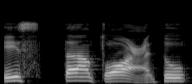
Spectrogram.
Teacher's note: تو، استطاعت، یہاں پر تا اور طا میں فرق کریں گے، تا بریک پڑھی جاتی ہے اور طا کو موٹا پڑھا جاتا ہے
